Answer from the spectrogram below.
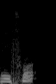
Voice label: "rifo", Roon

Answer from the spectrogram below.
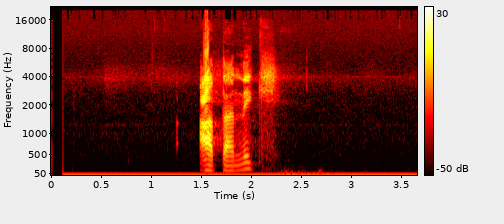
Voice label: "cortar", achi

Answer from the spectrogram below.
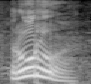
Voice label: "ruru", Ansus; lake

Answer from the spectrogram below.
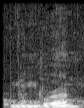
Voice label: "Pig", Yimas

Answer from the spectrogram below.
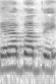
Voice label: "kerapape", Ansus; brown

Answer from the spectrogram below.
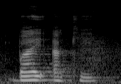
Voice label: "Small", Naasioi

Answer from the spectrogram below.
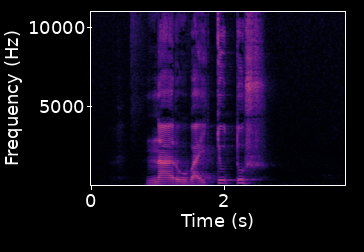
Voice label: besiro mar, chiquitano

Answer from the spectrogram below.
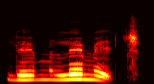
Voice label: "limlimich'", eyelashes, Chukchansi

